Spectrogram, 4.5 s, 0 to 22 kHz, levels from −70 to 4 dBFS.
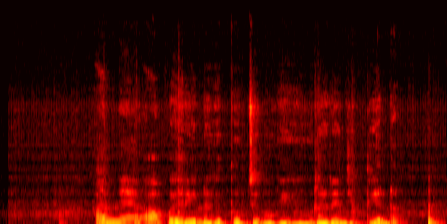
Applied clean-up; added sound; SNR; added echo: none; none; none; reverberation time 0.3 s.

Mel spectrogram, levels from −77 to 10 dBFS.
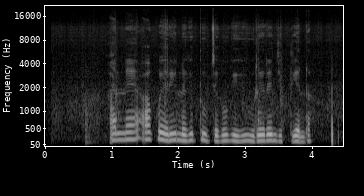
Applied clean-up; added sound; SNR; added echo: none; none; none; none.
